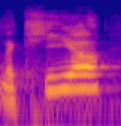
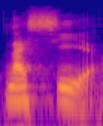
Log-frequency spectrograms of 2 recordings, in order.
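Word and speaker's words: Nicaea: Okay, it's properly pronounced Nikia, but most people pronounce it Nika.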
